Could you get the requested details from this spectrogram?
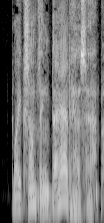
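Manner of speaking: ordinary delivery, nothing marked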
